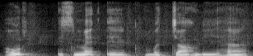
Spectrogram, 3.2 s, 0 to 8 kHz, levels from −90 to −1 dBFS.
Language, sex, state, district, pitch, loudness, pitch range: Hindi, male, Uttar Pradesh, Saharanpur, 95 Hz, -18 LUFS, 90-120 Hz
